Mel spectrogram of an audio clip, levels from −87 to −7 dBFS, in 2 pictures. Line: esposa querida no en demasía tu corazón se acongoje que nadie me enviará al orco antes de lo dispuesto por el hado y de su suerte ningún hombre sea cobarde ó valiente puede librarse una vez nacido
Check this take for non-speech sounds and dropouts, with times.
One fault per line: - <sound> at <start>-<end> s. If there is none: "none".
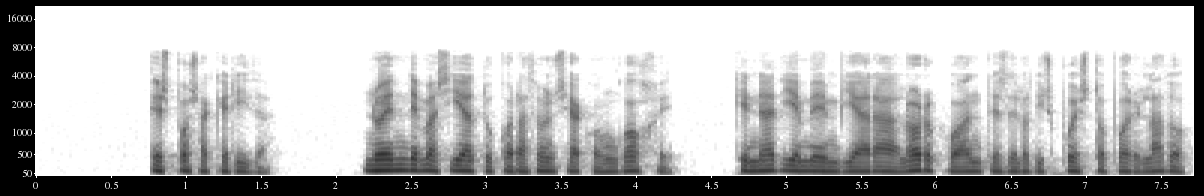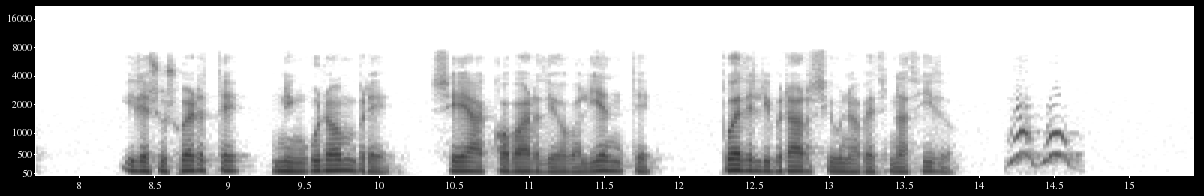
- bark at 14.2-14.7 s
